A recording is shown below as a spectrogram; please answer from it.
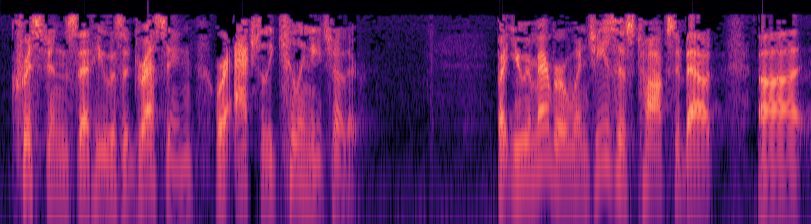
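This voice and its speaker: Male preacher, mid pitch, measured teaching sermon, slightly dull lo-fi capture. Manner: measured teaching delivery with occasional slips and restarts.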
